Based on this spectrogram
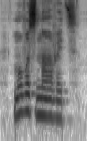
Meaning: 1. linguist 2. philologist
- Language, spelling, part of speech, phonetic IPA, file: Ukrainian, мовознавець, noun, [mɔwɔzˈnaʋet͡sʲ], Uk-мовознавець.ogg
